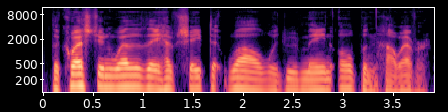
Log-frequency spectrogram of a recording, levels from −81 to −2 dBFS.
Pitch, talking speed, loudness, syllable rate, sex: 105 Hz, 185 wpm, -19 LUFS, 5.3 syllables/s, male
